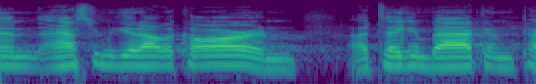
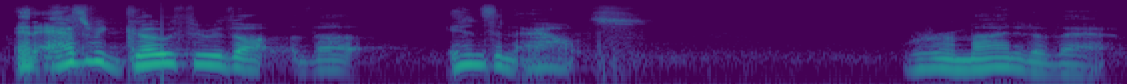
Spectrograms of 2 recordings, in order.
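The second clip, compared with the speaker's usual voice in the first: soft preaching; 2 semitones lower, 8 dB quieter than usual. Acted. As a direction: bring it down and speak gently to the congregation. Pastor turns to intimate preaching.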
